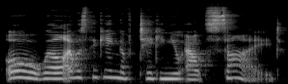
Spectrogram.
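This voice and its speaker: A woman voicing an awkward, earnest, lovestruck teenage boy in a sci-fi storybook, halting and self-conscious. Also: high voice, steady tone, bright, forceful tone, voice pushed up. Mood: awkward, eager.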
